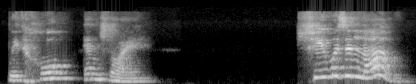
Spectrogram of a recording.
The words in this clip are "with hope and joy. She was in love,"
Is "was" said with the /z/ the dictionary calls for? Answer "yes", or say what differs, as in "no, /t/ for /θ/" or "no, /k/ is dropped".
yes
